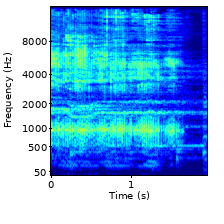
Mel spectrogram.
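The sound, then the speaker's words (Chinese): A bear lying comfortably in a tent snores: a single drawn-out, raspy snore with a buzzing, nasal tone holds steady for about a second and a half, then trails off into quiet. No one speaks. “波波熊舒舒服服地躺在帐篷里，很快就打起了呼噜。”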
